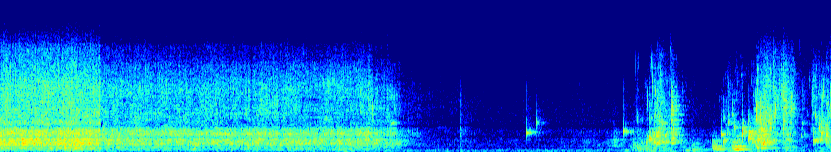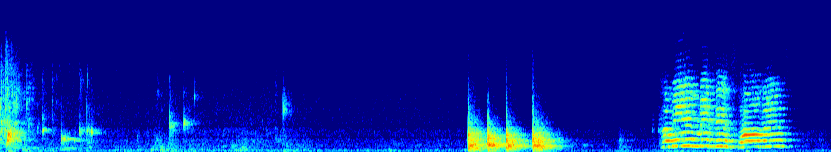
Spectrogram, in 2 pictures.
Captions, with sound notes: (water stops) - Come in, Mrs. Thomas.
